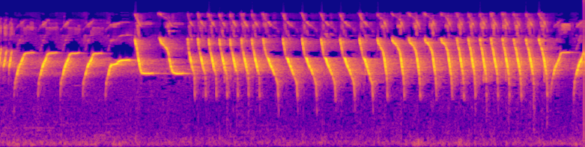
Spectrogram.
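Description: A canary sings a fast, rolling song: bright falling whistles repeated several times a second, with a few higher sweeping notes, against faint low background hum.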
